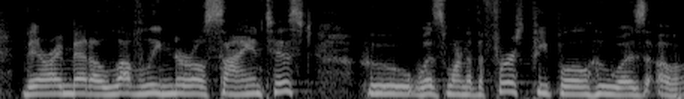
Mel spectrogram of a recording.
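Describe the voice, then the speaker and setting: A woman with a slight Wisconsin accent talks at a fairly quick pace and a medium pitch. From rural Wisconsin. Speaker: political candidate. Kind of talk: opening statement. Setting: council chambers with audience.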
